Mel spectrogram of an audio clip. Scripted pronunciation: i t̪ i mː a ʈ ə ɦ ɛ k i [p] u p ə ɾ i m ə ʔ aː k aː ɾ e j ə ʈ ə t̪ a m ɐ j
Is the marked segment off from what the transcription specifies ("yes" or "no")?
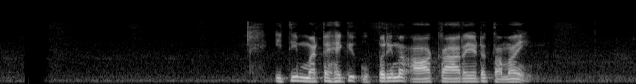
yes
